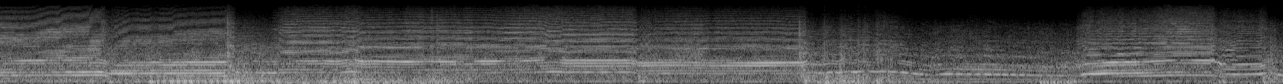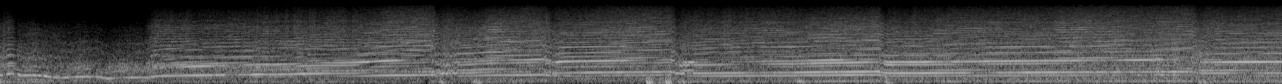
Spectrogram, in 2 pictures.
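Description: A Formula One car in the F1 2012 video game on a flying lap at Silverstone, its loud high-pitched engine screaming continuously and rising in pitch through the gears, with brief lifts and downshifts before climbing again.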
